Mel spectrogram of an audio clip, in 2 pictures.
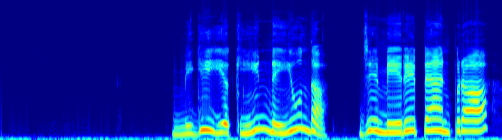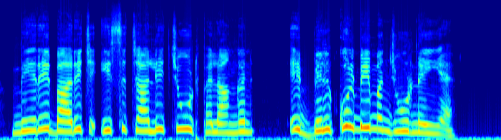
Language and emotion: Dogri, disgusted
